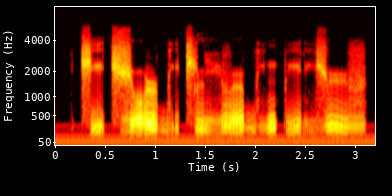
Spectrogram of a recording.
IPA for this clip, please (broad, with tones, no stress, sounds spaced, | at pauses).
t͡ʃ ḭ˧˥˧ t͡ʃ ʒ o̰˥˧ ɹ b ḭ˨˦ t͡ʃ lʲ e̤˧˩˧ β ɵ˨˦ b i̤˨˦ ŋ p i˩˧˩ ɾ i̤˧˩ ʒ ʉ˥˧ v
